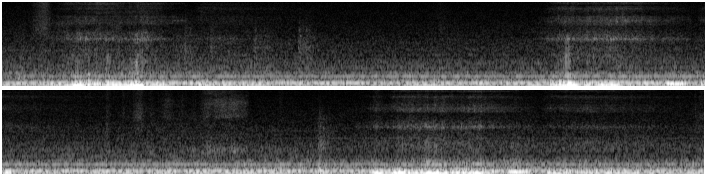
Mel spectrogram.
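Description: A Vizsla snores in deep, rumbling breaths every few seconds over a steady low hum.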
